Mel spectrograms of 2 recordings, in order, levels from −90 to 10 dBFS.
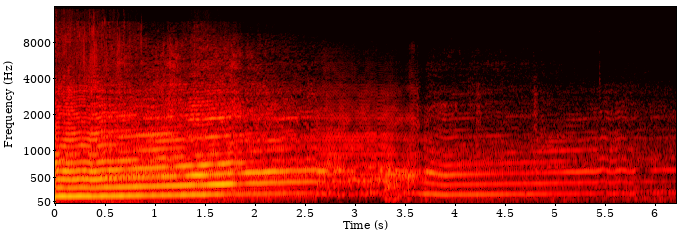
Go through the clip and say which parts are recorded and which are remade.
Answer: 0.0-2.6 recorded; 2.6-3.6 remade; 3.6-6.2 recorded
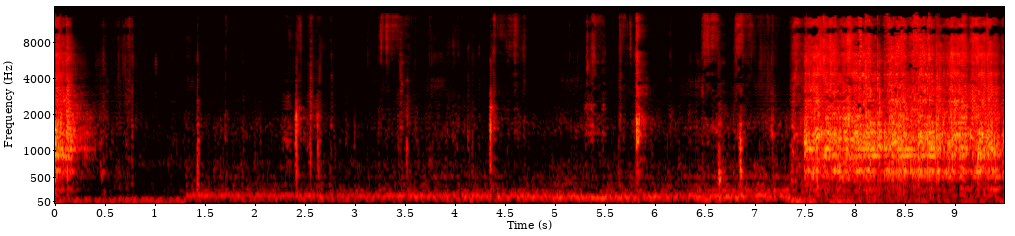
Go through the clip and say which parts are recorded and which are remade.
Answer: 0.0-8.0 remade; 8.0-8.8 recorded; 8.8-9.5 remade

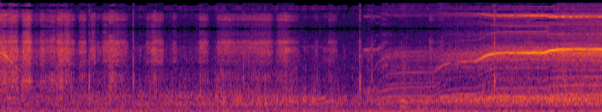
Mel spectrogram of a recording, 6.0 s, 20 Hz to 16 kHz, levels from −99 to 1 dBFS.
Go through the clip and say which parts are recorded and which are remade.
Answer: 0.0-0.6 remade; 0.6-4.2 recorded; 4.2-6.0 remade

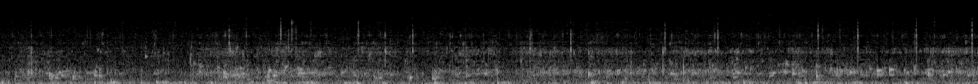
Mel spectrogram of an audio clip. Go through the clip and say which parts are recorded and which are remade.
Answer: 0.0-3.0 recorded; 3.0-3.8 remade; 3.8-4.9 recorded; 4.9-6.3 remade; 6.3-9.8 recorded

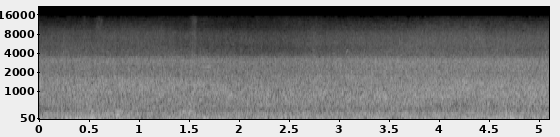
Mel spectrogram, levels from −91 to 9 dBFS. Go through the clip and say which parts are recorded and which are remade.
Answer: 0.0-5.1 recorded

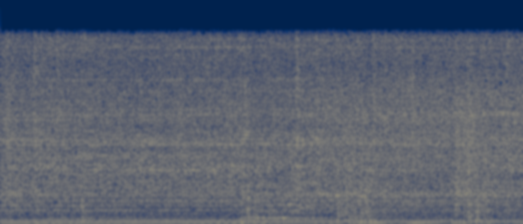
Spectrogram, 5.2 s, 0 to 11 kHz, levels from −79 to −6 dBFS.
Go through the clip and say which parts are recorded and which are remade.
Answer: 0.0-3.7 recorded; 3.7-4.5 remade; 4.5-5.2 recorded

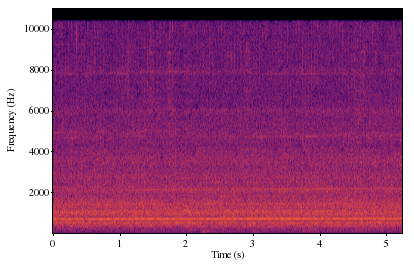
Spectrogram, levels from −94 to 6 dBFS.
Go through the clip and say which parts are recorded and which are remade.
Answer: 0.0-5.2 recorded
